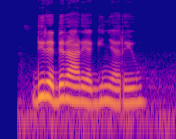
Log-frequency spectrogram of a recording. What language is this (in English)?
Kikuyu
